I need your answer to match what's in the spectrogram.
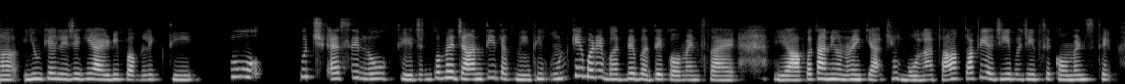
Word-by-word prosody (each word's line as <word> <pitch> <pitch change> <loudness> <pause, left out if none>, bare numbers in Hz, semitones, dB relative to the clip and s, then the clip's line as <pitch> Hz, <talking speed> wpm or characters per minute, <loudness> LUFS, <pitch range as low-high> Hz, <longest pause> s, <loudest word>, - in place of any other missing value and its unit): अ, - - -18
यूँ 250 +2 +3
कह 265 +1 0
लीजिए 245 0 0
कि 255 - 0
आईडी 225 +1 +1
पब्लिक 220 +1 -3
थी, 215 -1 0 0.4
तो 355 -1 -1 0.4
कुछ 360 -1 -5
ऐसे 270 +3 0
लोग 255 -1 -2
थे 225 -2 +2
जिनको 235 +5 -4
मैं 305 0 +3
जानती 245 +4 +3
तक 245 - -3
नहीं 220 -1 +1
थी, 255 - +1
उनके 275 +10 -2
बड़े 340 -3 +2
भद्दे-भद्दे 240 -1 0
कॉमेंट्स 210 +1 -3
आए 200 0 +1 0.5
या 205 -1 +7
पता 250 +2 +6
नहीं 245 0 +4
उन्होंने 225 0 +3
क्या-क्या 225 +4 -3
बोला 205 +2 -1
था, 215 +4 +5
काफ़ी 270 +3 +1
अजीब-अजीब 240 -2 -1
से 250 - -3
कॉमेंट्स 220 +1 +1
थे। 230 - -2
240 Hz, 190 wpm, -22 LUFS, 220-260 Hz, 0.5 s, या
